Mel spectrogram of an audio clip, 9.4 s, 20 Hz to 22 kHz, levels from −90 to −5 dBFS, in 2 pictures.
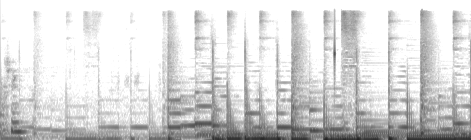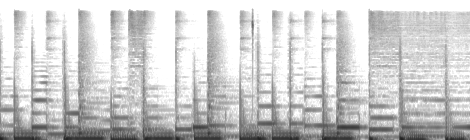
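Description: Two quick snaps sit on top of the audio, one at 3.34 s and another at 7.23 s, each over in a few milliseconds and peaking somewhere around -15 dBFS. They read as an electrical switching spike, most likely a nearby switch, motor or static discharge arcing briefly and the audio line picking up that burst of interference. Each one is a tiny added transient rather than anything wrong with the underlying sound itself.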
